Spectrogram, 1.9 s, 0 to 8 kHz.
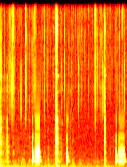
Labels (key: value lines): label: biophony, knock croak
recorder: SoundTrap 300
